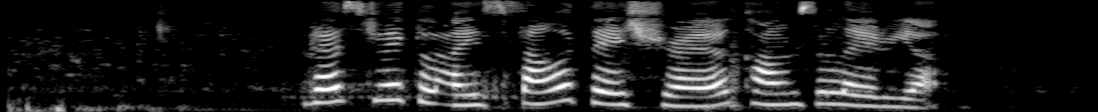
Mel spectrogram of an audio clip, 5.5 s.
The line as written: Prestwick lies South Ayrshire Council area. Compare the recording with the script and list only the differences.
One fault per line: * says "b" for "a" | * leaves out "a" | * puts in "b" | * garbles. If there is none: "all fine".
all fine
